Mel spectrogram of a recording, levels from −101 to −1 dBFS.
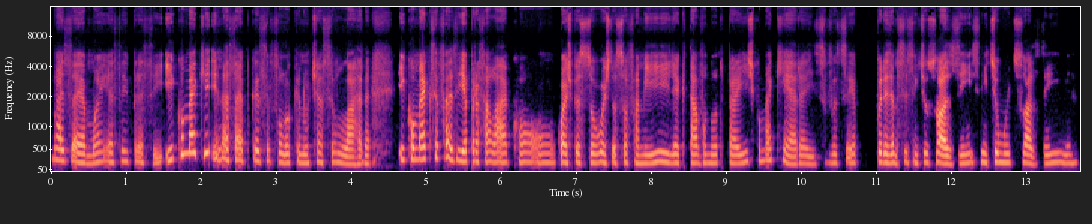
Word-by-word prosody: Mas 250 -3 +1
é, 200 -1 +4
mãe 195 +4 -3
é - - 0
sempre, 220 - -6
assim. 100 0 -6
E 255 +3 +2
como 380 +8 +3
é 420 - +7
que 410 +1 +3
e - - 0
nessa - - +1
época 235 -2 0
você 240 - -8
falou 205 -4 -1
que 200 +1 -5
não 190 0 -2
tinha 210 +1 -3
celular, 185 -5 -1
né, 180 - -2 0.4
e 260 - 0
como 265 +1 +4
é 270 - +8
que - - -13
você 295 - 0
fazia, 250 -7 +4
para 220 -1 0
falar 210 -1 +1
com 200 -1 -4
com 205 - +2
as 200 -1 +4
pessoas 200 +1 0
da 185 - -1
sua 200 +1 -3
família, 195 +1 0
que 195 - -16
estavam 190 0 -1
no 190 - -3
outro 190 0 -6
país, 190 +5 -1
como 235 -1 -6
é - - -2
que 255 -2 -8
era 175 0 0
isso? 165 +3 -9
Você, 195 0 -4 0.2
por 215 - +3
exemplo, 195 -2 +2
se 215 +1 -7
sentiu 205 0 -3
sozinha, 185 0 +4
se 200 - -13
sentiu 210 0 +1
muito 200 0 -2
sozinha 190 +2 -1
200 Hz, 240 wpm, -24 LUFS, 190-220 Hz, 0.4 s, é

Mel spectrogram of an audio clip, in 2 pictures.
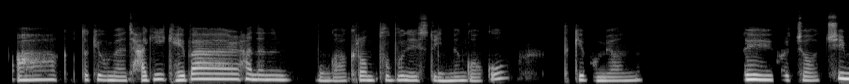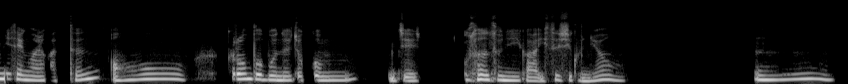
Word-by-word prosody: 아 210 +2 +1
그 - - -18
어떻게 215 0 -4
보면 195 -2 0
자기 200 +6 0
계발하는 230 -1 +3 0.2
뭔가 170 -2 -4
그런 195 +1 0
부분일 195 -1 -1
수도 180 +1 -8
있는 175 +2 +1
거고 240 - -4 0.5
어떻게 205 - -3
보면 175 +1 -3 1.0
네. 225 -2 +7
그렇죠. 190 -2 -5
취미생활 240 -8 +3
같은 215 - -2
어 240 +4 0 0.4
그런 250 +1 +4
부분을 205 -5 +2
쪼끔 190 +3 -2 0.3
이제 165 0 -2 0.5
우선순위가 195 -6 +2
있으시군요. 185 +1 -3 1.3
음. 225 +2 +1
205 Hz, 220 characters per minute, -20 LUFS, 185-230 Hz, 1.3 s, 네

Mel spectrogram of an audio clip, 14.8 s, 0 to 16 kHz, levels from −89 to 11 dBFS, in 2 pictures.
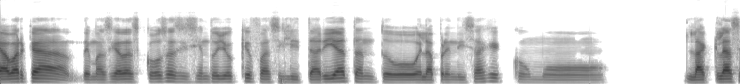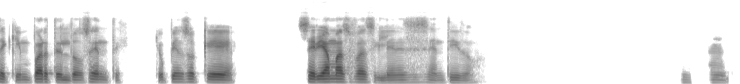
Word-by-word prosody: abarca 125 -2 +7
demasiadas 115 +1 0
cosas 130 +1 -3
y 120 - -10
siento 120 +1 -6
yo 125 0 -2
que 140 +3 -3
facilitaría 115 +2 +1
tanto 110 -4 0
el 110 - 0
aprendizaje 115 +7 -4
como 105 -2 -9 0.8
la 110 -1 +5
clase 120 +1 +4
que - - -12
imparte 110 +2 0
el 105 - -5
docente. 110 +1 -6 0.2
Yo - - -10
pienso 120 0 -6
que 110 -3 0 0.6
sería 120 -1 +4
más 125 -1 +2
fácil 110 -4 -5
en 100 - -8
ese 105 0 -12
sentido. 100 -1 -13 2.0
Ujú. 105 -1 -22
115 Hz, 115 wpm, -24 LUFS, 105-125 Hz, 2.0 s, abarca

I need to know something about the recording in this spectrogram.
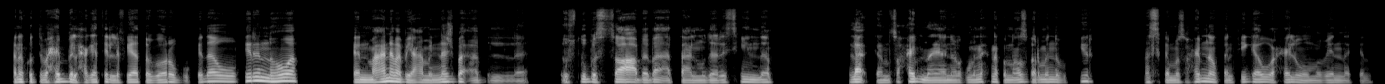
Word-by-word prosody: أنا 115 - +4
كنت 110 -1 -4
باحب 120 +3 +2
الحاجات 110 +1 +1
اللي 100 -4 0
فيها 105 +1 +2
تجارب 100 0 0
وكده، 110 +11 0
وغير 140 +5 +2
إنه 150 -5 +6
هو 160 -1 +6 0.6
كان 110 0 +4
معانا 125 +7 +7
ما 135 - +8
بيعاملناش 105 +2 +1
بقى 120 -6 -3
بالأسلوب 85 +6 -9
الصعب 110 +1 +4
بقى 100 -2 -2
بتاع 95 - -5
المدرسين 100 +4 -3
ده. 105 -1 -3 0.8
لأ، 120 0 +4
كان 95 0 -4
صاحبنا 110 -1 0
يعني، 100 0 -1
رغم 100 +2 -6
إن 110 - -1
إحنا 120 0 -3
كُنَّا 105 0 -4
أصغر 110 -1 -3
منه 110 0 -1
بكتير، 135 +9 -8 0.5
بس - - -3
كان 100 - -4
مصاحبنا 120 +6 -2
وكان 95 -4 -4
في 115 +5 -7
جو 115 -2 -1
حلو 105 -2 -4
ما 90 0 -8
بيننا 95 -2 -7
كده. 85 +1 -17
110 Hz, 185 wpm, -23 LUFS, 100-120 Hz, 0.8 s, ما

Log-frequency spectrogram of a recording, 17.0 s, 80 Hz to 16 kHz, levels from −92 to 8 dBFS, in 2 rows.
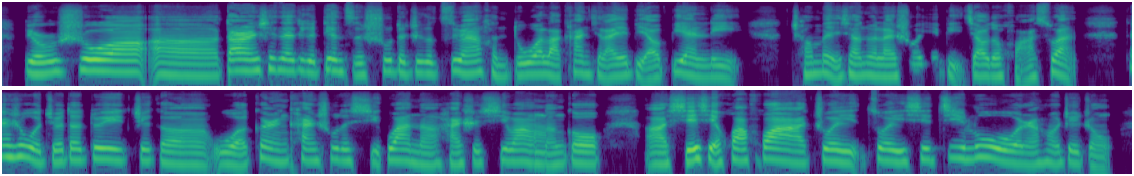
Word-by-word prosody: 比 190 - 0
如 185 +2 +1
说 210 -3 +5
呃， 165 -2 -1
当 215 +4 +5
然 215 0 +5
现 235 0 +1
在 215 -1 +3
这 210 - -6
个 195 - 0
电 215 +1 -1
子 170 -4 -5
书 210 +4 -2
的 190 - -4
这 190 +1 -4
个 185 - -2
资 215 - -5
源 190 -1 +3
很 170 -6 -9
多 180 +2 -1
了， 160 -3 +1
看 190 +2 -2
起 170 - -9
来 155 +1 +2
也 165 - 0
比 170 - -9
较 - - 0
便 170 -5 -2
利， 150 -3 -6 0.3
成 175 +2 -5
本 175 -7 -3
相 160 0 -2
对 165 - -3
来 155 0 +1
说 165 0 -4
也 160 0 -17
比 - - -9
较 160 -1 -1
地 155 - -2
划 145 -2 -8
算。 - - -1 0.4
但 245 0 0
是 250 - +1
我 215 -7 +1
觉 180 +1 -2
得 200 +1 -1
对 205 -2 +2
这 190 0 -5
个， 160 -4 -3
我 155 -3 -2
个 225 +9 -2
人 190 -3 0
看 195 0 +1
书 205 +2 -3
的 190 - -4
习 180 -1 0
惯 195 0 +1
呢， 150 0 -4
还 155 -2 +1
是 170 - -2
希 195 +2 0
望 180 -3 0
能 150 +1 -5
够， 165 -2 -1 0.3
啊， 160 +1 +2
写 185 +4 +7
写 210 -5 +4
画 190 +2 +2
画， 195 -3 +5
桌 190 +2 -1
一 170 -2 -1
做 205 -3 -3
一 175 0 0
些 205 +3 +1
记 220 +3 0
录， 210 -5 +1
然 155 -1 -1
后 165 -2 -6
这 170 -1 -4
种 135 -5 -9
180 Hz, 285 characters per minute, -23 LUFS, 160-200 Hz, 0.4 s, 写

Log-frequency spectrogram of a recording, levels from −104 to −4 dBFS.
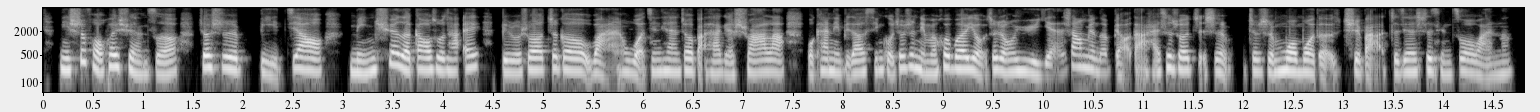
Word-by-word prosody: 你 215 - +2
是 340 +11 +1
否 220 - +3
会 255 +5 +5
选 210 -9 -1
择 170 +1 0 0.2
就 245 0 +5
是 235 -3 +2 0.2
比 165 -6 -5
较 215 -4 +4 0.2
明 185 +1 0
确 285 +6 +2
地 220 -5 +6
告 215 0 +3
诉 215 -1 +1
她， 200 0 -2
哎， 235 +4 0 0.2
比 185 - -1
如 180 -1 -1
说： 215 +2 +4
“这 215 +3 -2
个 205 -3 +3
碗 185 +2 -2
我 170 - +1
今 195 -1 -4
天 195 -1 -1
就 205 0 +2
把 - - -1
它 175 -1 -3
给 170 -2 -5
刷 185 +2 0
了， 185 -2 +1 0.2
我 - - -3
看 200 -1 -1
你 185 - -3
比 165 -4 -9
较 180 +1 +1
辛 200 +2 -4
苦。” - - -2
就 235 - 0
是 260 - 0
你 225 -5 +2
们 175 0 -2
会 250 - +3
不 230 - +2
会 225 -1 +6
有 190 -8 +2
这 215 - 0
种 195 -1 +1
语 195 -4 0
言 155 +2 -5
上 255 +4 +2
面 225 -4 -1
的 180 - -6
表 195 - -5
达， - - -2
还 - - -4
是 240 +5 +1
说 215 -2 +2
只 210 - -10
是 190 -2 -3 0.2
就 195 - -3
是 190 -2 -2
默 200 0 +5
默 190 -1 +2
地 - - -5
去 190 - 0
把 - - -1
这 175 - -5
件 190 +1 0
事 210 +2 0
情 180 -5 -7
做 185 +1 -1
完 155 -2 -4
呢？ 170 +1 -8
195 Hz, 305 characters per minute, -21 LUFS, 180-215 Hz, 0.2 s, 地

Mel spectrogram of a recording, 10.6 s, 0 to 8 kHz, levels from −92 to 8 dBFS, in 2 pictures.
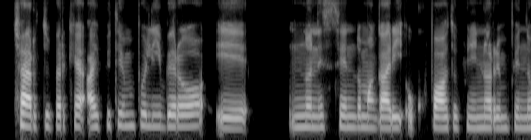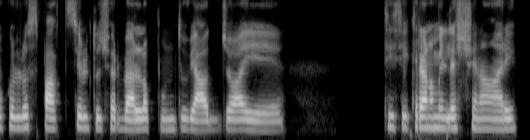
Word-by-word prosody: Certo, 205 -2 +5
perché 200 0 -1
hai 195 - +2
più 220 +1 -14
tempo 215 0 -7
libero 205 0 -1
e, 175 -2 -4 0.4
non 195 0 -4
essendo 195 0 -6
magari 185 -1 +2
occupato, 190 -9 +1
quin 185 0 -9
non 185 0 0
riempiendo 185 0 -7
quello 190 0 0
spazio, 180 0 +2
il 185 - -2
tuo 175 - -4
cervello 170 -2 +4
appunto 170 0 -5
viaggia 160 0 +3
e 150 -2 -3 1.0
ti 200 - -4
si 190 0 -5
creano 190 -1 +5
1000 180 -1 +2
scenari. 170 -2 -1
185 Hz, 155 wpm, -24 LUFS, 175-200 Hz, 1.0 s, Certo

